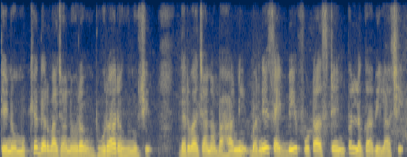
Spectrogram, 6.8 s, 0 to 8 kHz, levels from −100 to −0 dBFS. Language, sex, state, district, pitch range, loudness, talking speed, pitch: Gujarati, female, Gujarat, Valsad, 175-235 Hz, -14 LUFS, 150 wpm, 185 Hz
